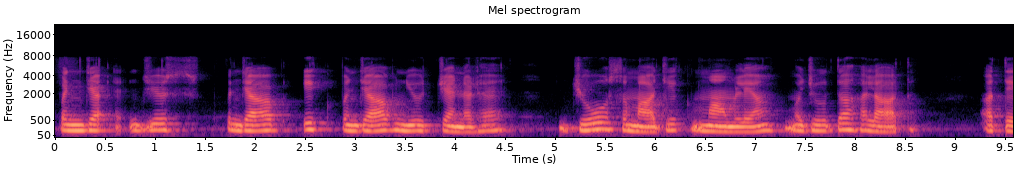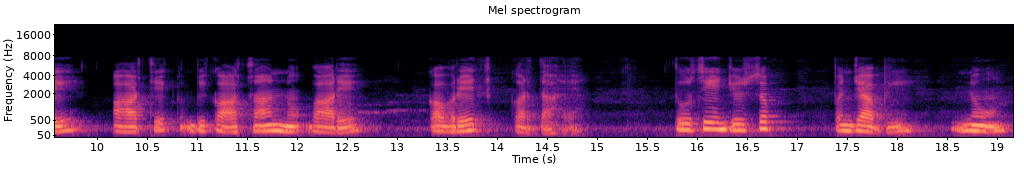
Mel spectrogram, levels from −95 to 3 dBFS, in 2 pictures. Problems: background sounds at intervals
